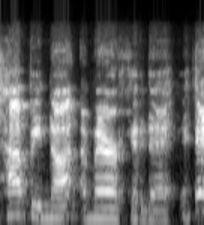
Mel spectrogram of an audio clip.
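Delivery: normal talking voice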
